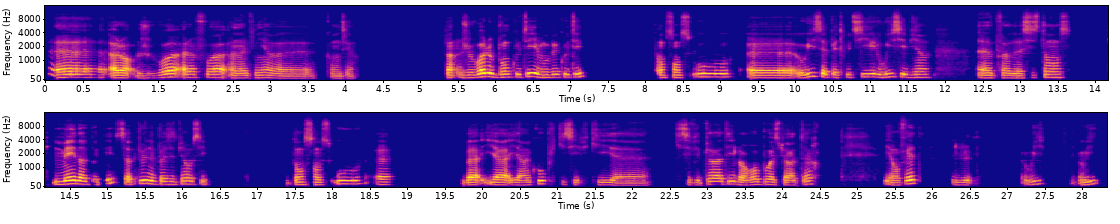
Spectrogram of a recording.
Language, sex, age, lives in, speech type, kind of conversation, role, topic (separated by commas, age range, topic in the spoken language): French, male, 20-24, France, conversation, unstructured, none, Comment voyez-vous l’avenir des objets connectés dans votre maison ?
